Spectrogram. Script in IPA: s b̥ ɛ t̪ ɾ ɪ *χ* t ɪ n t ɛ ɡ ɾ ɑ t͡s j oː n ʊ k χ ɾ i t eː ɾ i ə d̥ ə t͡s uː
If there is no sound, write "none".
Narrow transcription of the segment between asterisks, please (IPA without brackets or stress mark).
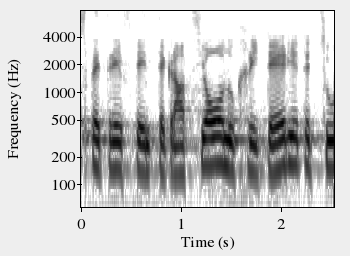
f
